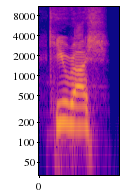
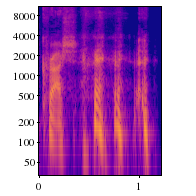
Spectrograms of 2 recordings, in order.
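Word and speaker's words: QRush: Q Rush, he said, holler at me. Hop on a fucking call with Quincy. It's pronounced crush. I just like doing Q Rush.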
